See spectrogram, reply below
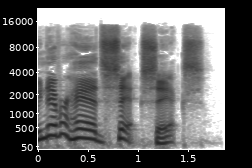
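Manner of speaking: put-on Southern drawl, very high and very slow. Voicing someone's statement, assuming they sound Southern: put-on Southern drawl. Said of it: "I'm going to do the voice, okay? I'm going to assume it's all Southern drawlish and stuff".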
